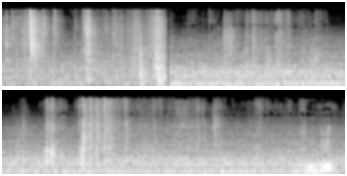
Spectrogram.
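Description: A person biting and chewing a s'more, with a few short crunchy clicks from the graham crackers, over a low steady hum.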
